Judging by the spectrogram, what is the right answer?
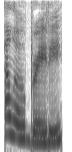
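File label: hello, female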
